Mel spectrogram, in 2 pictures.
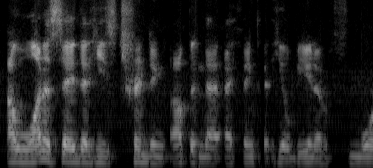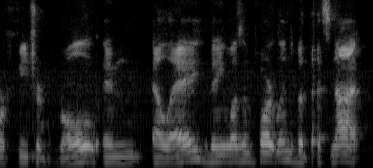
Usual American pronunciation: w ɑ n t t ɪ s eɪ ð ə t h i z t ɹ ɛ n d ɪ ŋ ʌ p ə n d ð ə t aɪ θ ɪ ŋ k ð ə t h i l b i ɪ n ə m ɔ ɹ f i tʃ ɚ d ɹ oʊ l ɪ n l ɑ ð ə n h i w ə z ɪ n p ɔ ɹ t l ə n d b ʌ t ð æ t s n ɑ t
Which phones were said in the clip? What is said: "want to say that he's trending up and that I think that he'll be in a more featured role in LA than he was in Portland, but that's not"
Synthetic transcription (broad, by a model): w ɑ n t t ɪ s eɪ ð ə t h i z t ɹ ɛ n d ɪ ŋ ʌ p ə n ð ə t aɪ θ ɪ ŋ k ð ə t h i l b i ɪ n ə m ɔ ɹ f i tʃ ɚ d ɹ oʊ l ɪ n l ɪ ð ə n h i w ə z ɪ n p ɔ ɹ t l ə n d b ʌ t ð æ t s n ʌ t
